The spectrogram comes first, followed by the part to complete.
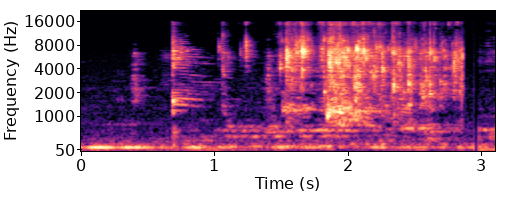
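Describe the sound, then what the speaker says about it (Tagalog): Water poured into a cooking pot while making salmon head sinigang, a Filipino sour soup, a broad splashing stream that swells in the middle and cuts off near the end, close and fairly loud over a low steady hum. "Lagay tayo tubig."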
